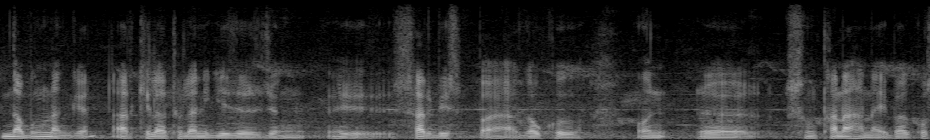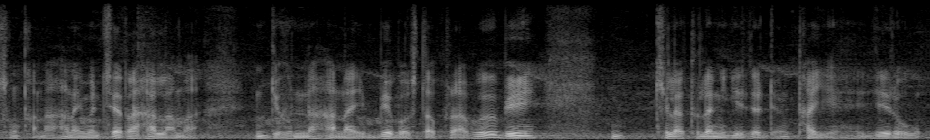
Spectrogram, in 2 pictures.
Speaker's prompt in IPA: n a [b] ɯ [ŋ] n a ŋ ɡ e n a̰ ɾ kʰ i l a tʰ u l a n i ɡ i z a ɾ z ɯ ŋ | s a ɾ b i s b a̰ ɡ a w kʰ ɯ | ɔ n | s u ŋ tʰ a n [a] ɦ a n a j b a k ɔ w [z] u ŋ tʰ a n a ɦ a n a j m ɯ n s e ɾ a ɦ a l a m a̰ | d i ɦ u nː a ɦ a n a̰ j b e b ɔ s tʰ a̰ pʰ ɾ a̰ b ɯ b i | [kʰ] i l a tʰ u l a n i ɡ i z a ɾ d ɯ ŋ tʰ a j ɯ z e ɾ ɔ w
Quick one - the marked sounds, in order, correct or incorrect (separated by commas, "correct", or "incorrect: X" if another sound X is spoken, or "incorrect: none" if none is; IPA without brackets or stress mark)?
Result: correct, correct, correct, incorrect: s, correct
